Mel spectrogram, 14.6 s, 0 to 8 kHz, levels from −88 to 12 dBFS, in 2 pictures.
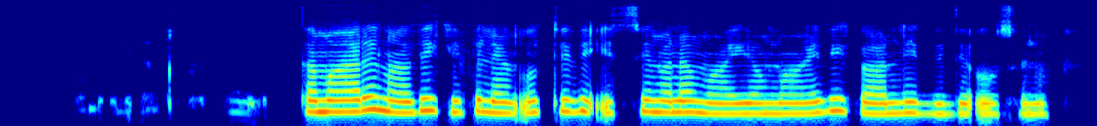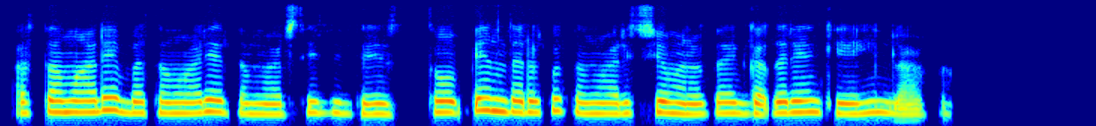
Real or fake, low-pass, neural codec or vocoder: fake; 7.2 kHz; codec, 16 kHz, 4.8 kbps, FACodec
